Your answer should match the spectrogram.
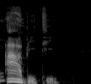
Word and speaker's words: abiti: So the stressed on the first syllable there, yes. – Abiti.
